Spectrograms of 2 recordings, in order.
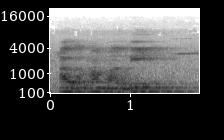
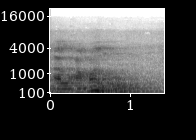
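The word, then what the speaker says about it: الأعمالِ: Bukti syukur itu ai al-amali bitaati, berbuat ketaatan. Dibaca al-amali bukan al-amalu, karena mengikuti asyukri dalam keadaan dijarkan. Karena bisyukri di situ ada ai tafsiriyah, maka kemudian di sini dibacanya al-amali.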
